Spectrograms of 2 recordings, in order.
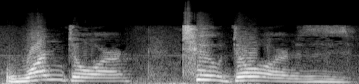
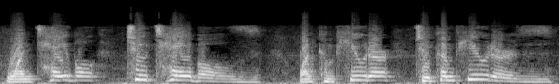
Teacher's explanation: with a voiced Z ending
